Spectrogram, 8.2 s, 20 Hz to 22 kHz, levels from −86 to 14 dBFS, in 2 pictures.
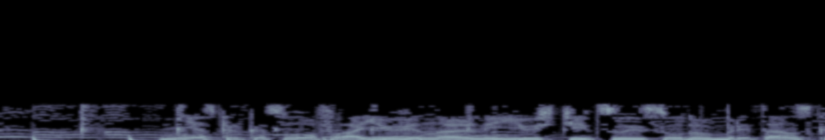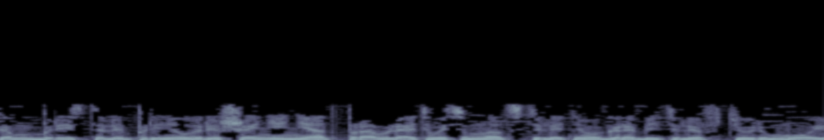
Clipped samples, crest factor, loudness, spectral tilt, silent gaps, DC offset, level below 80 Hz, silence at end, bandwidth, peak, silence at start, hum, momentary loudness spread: under 0.1%; 12 dB; -24 LUFS; -5 dB/octave; none; under 0.1%; -46 dBFS; 0 s; 6 kHz; -10 dBFS; 0 s; none; 4 LU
